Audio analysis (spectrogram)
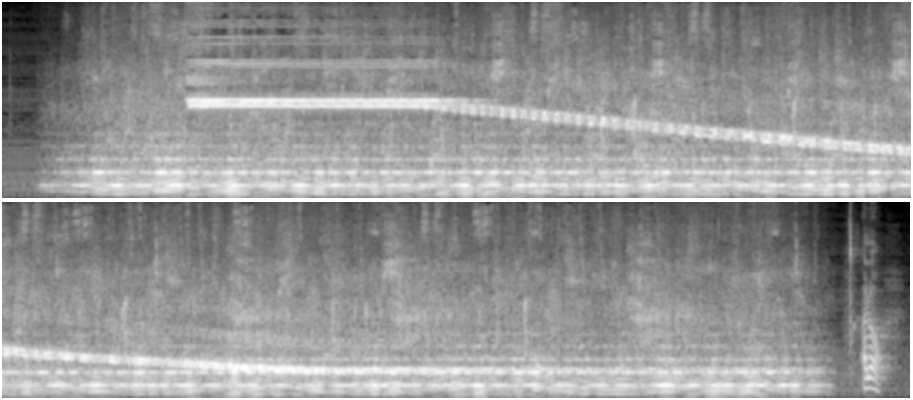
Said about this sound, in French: sons très aigus qui vont paraître tourner à très grande vitesse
